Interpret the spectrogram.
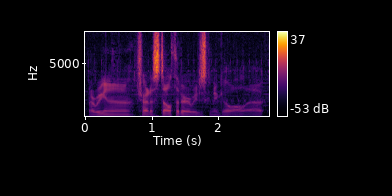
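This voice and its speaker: A man's voice: deep voice, animated, quick pace, a bit bright, soft background music. A man giving casual gameplay commentary as a let's play host, rambling, correcting himself and swearing offhand as he thinks aloud.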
